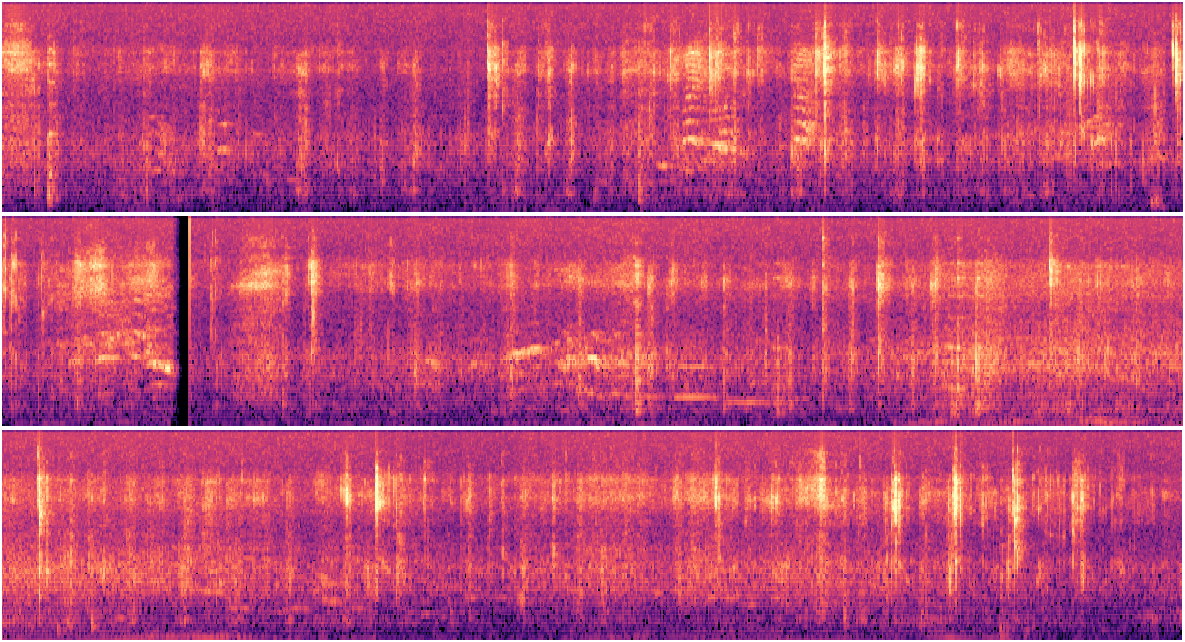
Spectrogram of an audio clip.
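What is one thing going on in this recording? A man chews food loudly and smacks his lips close to a microphone.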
